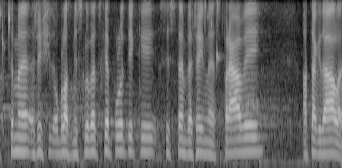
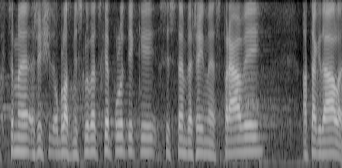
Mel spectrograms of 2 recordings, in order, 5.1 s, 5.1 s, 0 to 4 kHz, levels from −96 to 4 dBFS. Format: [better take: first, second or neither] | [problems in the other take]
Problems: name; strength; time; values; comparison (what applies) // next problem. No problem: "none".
second | background sound (Raindrop / Drip); 18 dB below the speech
